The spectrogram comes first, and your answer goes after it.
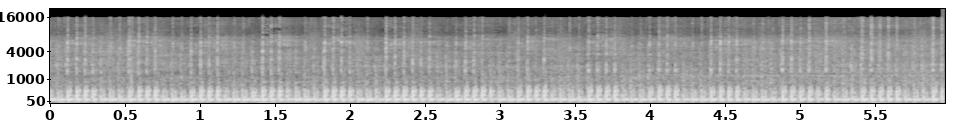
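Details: Yamaha MX King bored up to 177cc after its first 5000 km, valves in good condition, tuned slightly richer with a J Maper exhaust, radiator refilled: crisp, regular exhaust pulses at a steady idle with no misfires, ticking or clatter; healthy engine.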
